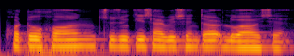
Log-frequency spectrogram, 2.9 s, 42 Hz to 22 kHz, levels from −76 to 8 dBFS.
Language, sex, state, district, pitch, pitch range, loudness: Assamese, male, Assam, Sonitpur, 125 Hz, 120-130 Hz, -14 LUFS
